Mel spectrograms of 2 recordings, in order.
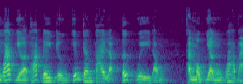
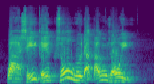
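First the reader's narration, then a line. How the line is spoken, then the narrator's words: Loud roaring voice. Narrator (Vietnamese): Lão thứ năm trong thất điểu là Lan Điểu Phi Hồng gầm to nói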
